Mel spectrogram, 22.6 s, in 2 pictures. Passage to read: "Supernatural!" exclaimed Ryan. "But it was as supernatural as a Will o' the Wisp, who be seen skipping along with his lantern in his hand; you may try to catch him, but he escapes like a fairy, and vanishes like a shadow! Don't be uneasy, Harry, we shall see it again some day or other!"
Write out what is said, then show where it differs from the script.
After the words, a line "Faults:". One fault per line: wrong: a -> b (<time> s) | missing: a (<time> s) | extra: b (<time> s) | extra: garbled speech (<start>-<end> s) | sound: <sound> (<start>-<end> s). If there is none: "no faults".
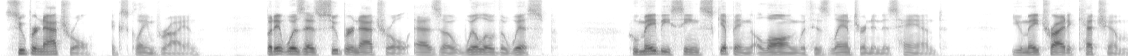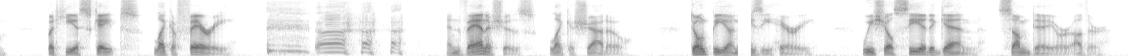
"Supernatural!" exclaimed Ryan. "But it was as supernatural as a Will o' the Wisp, who may be seen skipping along with his lantern in his hand; you may try to catch him, but he escapes like a fairy, and vanishes like a shadow! Don't be uneasy, Harry, we shall see it again some day or other!"
Faults:
extra: may (6.4 s)
sound: laugh (13.9-15.5 s)
sound: dropout (18.6-18.8 s)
